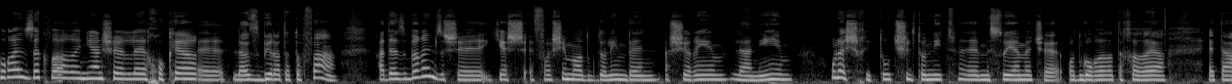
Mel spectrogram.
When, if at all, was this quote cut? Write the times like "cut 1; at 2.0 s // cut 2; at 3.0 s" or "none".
cut 1; at 2.0 s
